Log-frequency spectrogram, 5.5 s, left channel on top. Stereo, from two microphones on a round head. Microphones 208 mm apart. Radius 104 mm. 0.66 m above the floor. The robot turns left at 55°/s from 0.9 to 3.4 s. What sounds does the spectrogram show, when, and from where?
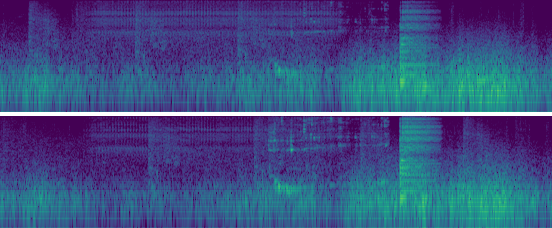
2.7 s a splash: 75° right (ahead or behind); by 3.9 s 40° right (ahead or behind)
4.0 s a snare drum: 70° right (ahead or behind)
